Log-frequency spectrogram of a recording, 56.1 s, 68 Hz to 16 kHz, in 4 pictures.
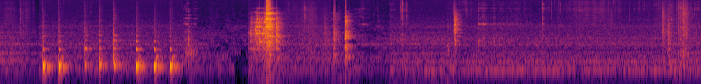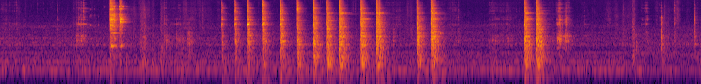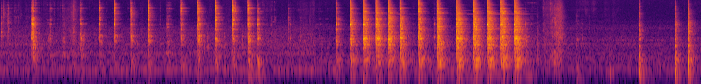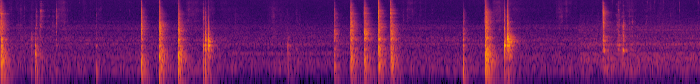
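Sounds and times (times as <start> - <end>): hammer striking hot steel: 15.6 - 16.7, 18.4 - 23.2, 23.8 - 25.4, 27.2 - 34.0, 34.7 - 38.7.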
